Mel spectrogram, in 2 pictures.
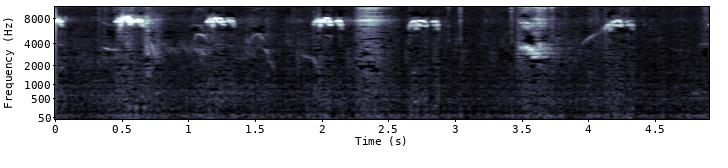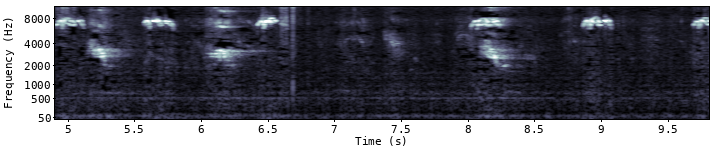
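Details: At a house sparrow feeding its babies caterpillars, thin, high notes repeat about every half second, interleaved with lower, rasping chirps.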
